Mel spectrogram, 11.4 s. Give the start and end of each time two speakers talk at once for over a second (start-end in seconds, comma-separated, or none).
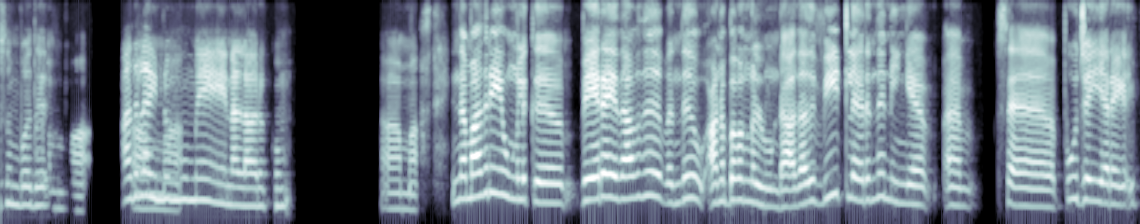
none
